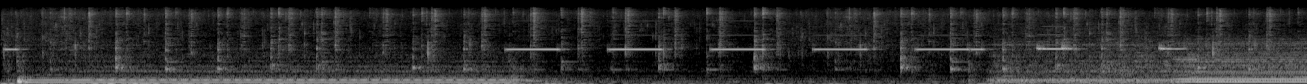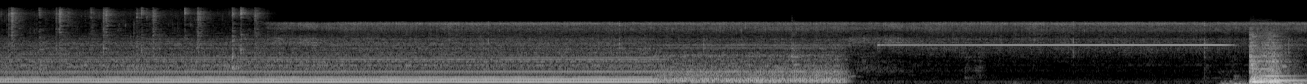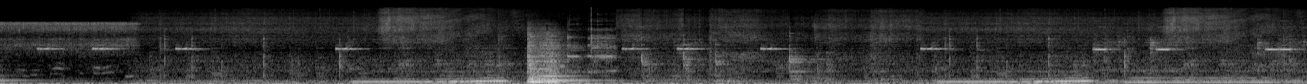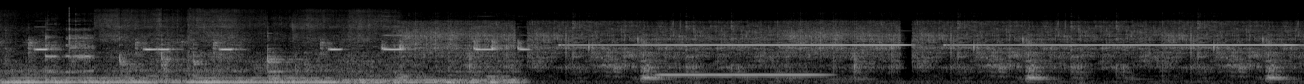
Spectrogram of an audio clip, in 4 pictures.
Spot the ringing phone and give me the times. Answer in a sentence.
You can hear the ringing phone from 45.8 to 47.5 s.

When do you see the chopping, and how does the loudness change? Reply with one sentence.
You can't hear the chopping here.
